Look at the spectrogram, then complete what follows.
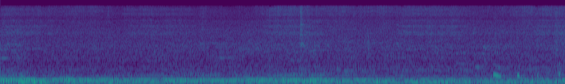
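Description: Steady low rumble of an engine running, with pitched hum in its first couple of seconds, then rougher. A few short chirps sound about five seconds in.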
